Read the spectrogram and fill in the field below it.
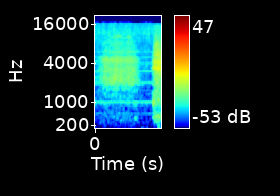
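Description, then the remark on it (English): A single quick sneeze, a short breathy burst near the end after a moment of quiet hiss, fairly soft with no talking. “Bless you.”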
